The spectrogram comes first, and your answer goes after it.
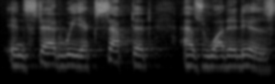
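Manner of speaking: usual speaking voice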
